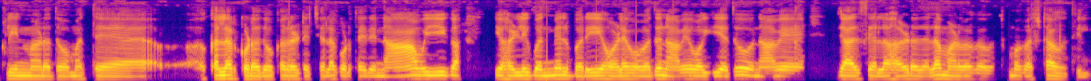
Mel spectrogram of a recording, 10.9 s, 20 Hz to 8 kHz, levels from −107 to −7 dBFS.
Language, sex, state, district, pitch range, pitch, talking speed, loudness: Kannada, male, Karnataka, Shimoga, 110-120 Hz, 115 Hz, 175 wpm, -17 LUFS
